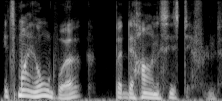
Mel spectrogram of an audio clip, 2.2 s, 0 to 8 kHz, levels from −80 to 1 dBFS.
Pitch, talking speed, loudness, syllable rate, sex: 120 Hz, 240 wpm, -18 LUFS, 6.1 syllables/s, male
